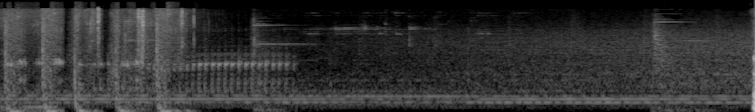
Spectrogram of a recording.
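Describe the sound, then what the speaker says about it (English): Frogs croak in a game under development, a rapid cluster of low, rattling croaks up front followed by a thin sustained tone fading into near silence. "So we get frogs. We can have a plague of frogs."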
